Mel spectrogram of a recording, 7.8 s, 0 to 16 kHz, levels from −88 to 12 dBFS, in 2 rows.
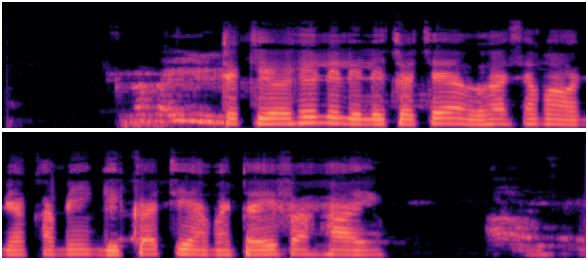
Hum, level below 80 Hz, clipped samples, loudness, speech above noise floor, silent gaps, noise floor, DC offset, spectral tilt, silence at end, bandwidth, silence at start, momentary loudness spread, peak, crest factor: none; -52 dBFS; under 0.1%; -15 LUFS; 62 dB; none; -77 dBFS; under 0.1%; -7 dB/octave; 0 s; 8.6 kHz; 0.75 s; 14 LU; 0 dBFS; 16 dB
